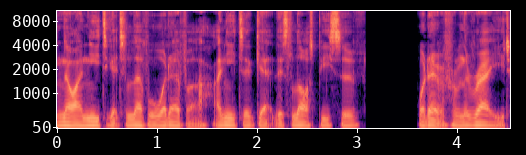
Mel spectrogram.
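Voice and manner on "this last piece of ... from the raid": ordinary talk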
